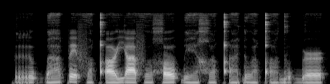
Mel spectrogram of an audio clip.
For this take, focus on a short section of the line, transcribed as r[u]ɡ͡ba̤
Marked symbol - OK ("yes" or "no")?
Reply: yes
